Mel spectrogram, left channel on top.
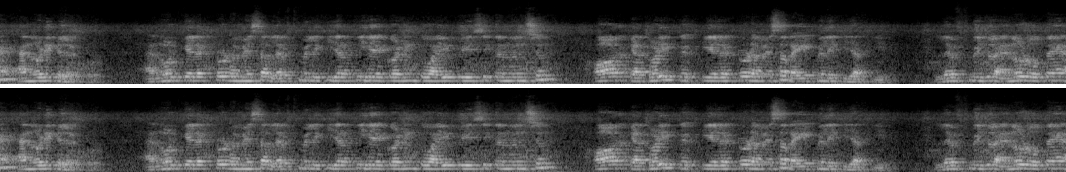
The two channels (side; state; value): both; identical; correlation 1.00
